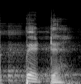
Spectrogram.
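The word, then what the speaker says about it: pet: तो अगर इ लिखा होगा दो कोसोनेंट के बीच में तो हम ए की मात्रा पढ़ेंगे। समझ में आ गया?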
